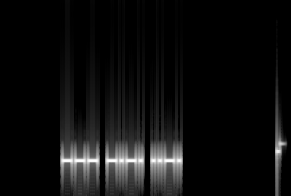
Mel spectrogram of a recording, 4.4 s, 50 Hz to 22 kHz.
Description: Morse code, heard as a keyed tone, about 25 wpm, 700 Hz. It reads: OCF
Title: Top 180 QSO Elements 25wpm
